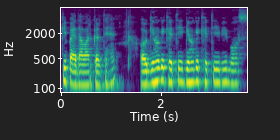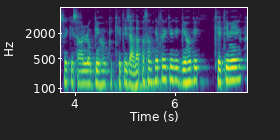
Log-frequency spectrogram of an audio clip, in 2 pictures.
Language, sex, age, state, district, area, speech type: Hindi, male, 18-30, Uttar Pradesh, Jaunpur, rural, spontaneous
